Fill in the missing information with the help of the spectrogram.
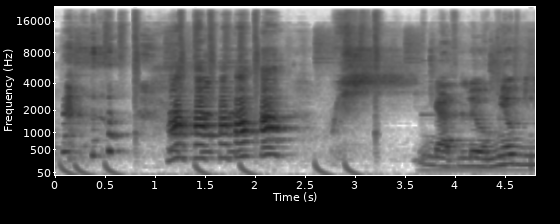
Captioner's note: laughing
